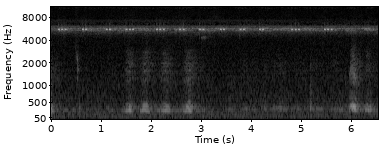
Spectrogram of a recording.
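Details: Low, throaty pig frog grunts in a run of four closely spaced pulses, then a lone grunt near the end, set against persistent shrill cricket chirps repeating in rapid bursts throughout.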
